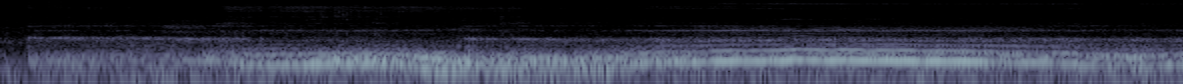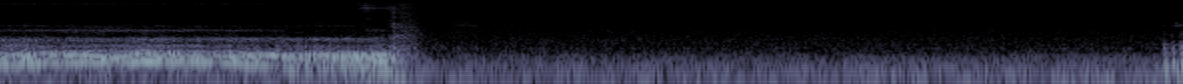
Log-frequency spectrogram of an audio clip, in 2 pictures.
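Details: A Boxer gives a long, wavering growl-howl, an unusual bark, that rises and falls for several seconds, then stops abruptly.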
